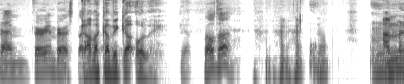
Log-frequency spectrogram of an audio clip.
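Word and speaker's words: Kamakawiwoʻole: Because I could never pronounce that name. I'm Native Hawaiian. I'm very embarrassed by it. Kamakavika Ole.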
